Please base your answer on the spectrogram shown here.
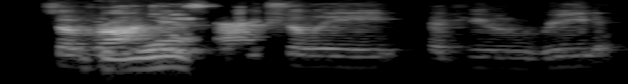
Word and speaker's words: Grok: How do you how do you pronounce the So Grock is actually if you read uh Robert Heinline's Stranger in a Strange Land.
